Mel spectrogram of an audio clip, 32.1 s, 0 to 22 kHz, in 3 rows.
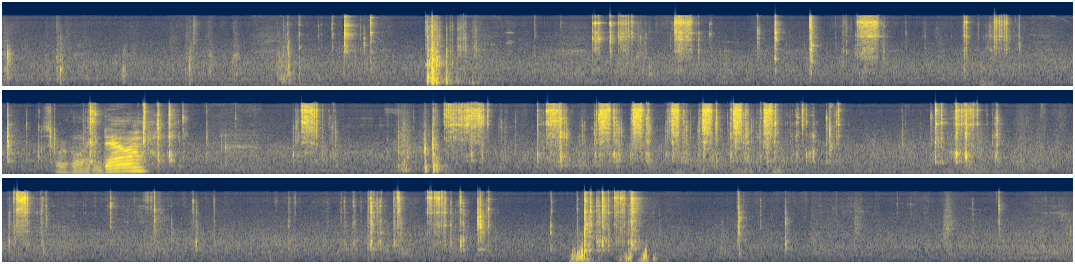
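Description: Hand ratchet clicking in quick runs as a spark plug socket on an extension loosens the spark plugs in a VW 1.8T four-cylinder head, between scattered metal clicks and taps of the tools. There is a brief rising squeak about eleven seconds in and a heavier knock near the end.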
